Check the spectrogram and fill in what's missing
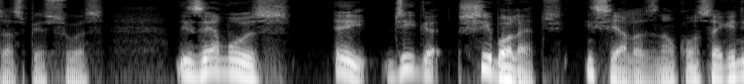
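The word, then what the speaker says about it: Shibolete (שיבולת): Eles não conseguiam pronunciar o som CH e por isso diziam Sibolete, ao invés de Shibolete. Jefté degolou 42 mil homens, porque eles não conseguiram dizer Shibolete.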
